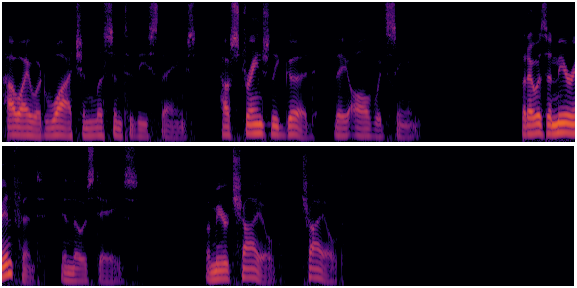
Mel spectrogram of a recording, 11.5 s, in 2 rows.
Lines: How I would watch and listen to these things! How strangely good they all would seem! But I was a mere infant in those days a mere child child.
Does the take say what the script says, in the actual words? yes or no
yes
